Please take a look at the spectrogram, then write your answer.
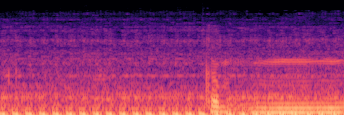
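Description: A motorcycle's engine putters in a steady, fast pulsing idle, then shifts pitch slightly as the bike moves off on a weekend ride near the Koil Sagar dam.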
